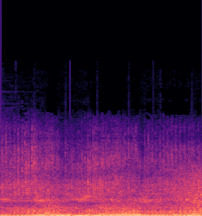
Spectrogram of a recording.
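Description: Dubbed-in car engine sound effects revving, the pitch rising again and again about once a second as one car after another pulls out.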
